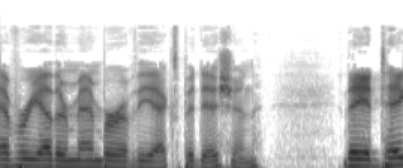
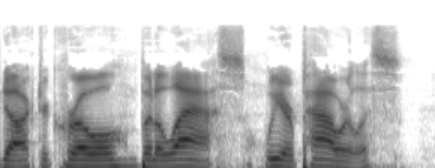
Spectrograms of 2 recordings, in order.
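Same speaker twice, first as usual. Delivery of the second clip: ordinary delivery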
